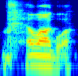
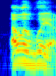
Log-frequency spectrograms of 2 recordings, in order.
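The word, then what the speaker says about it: El Águila: Alagua. Eliglia, sorry, that's how you say it, Eliglia.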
